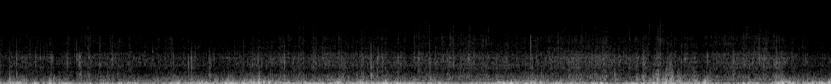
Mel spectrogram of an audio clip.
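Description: Wind buffeting the microphone, gusting unevenly, over the low rumble of an electric unicycle rolling across a rough dirt trail.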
